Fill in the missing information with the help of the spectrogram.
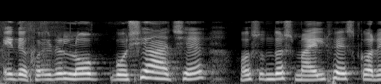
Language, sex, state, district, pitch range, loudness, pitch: Bengali, female, Bihar, Katihar, 225-255 Hz, -14 LUFS, 250 Hz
